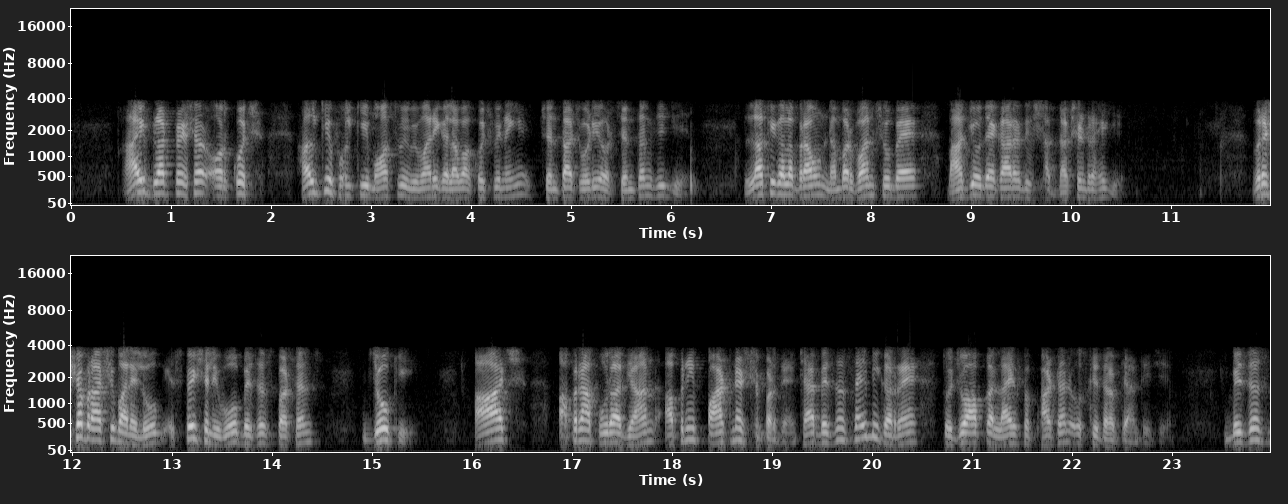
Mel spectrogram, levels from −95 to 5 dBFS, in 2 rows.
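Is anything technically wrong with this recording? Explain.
Yes. The whole clip passes through the AMR narrowband mobile codec. Nothing outside roughly 200 Hz to 3.5 kHz survives, and the clearly audible buzzy, synthetic edge to the speech, which fits the 10.2 kbps mode, comes from a pulse-driven vocal-tract model. A plain low-pass filter would sound muffled but not buzzy like this.

Lost AMR speech frames occur at 1.12, 2.70, 9.56 to 9.78, 16.90, 18.80 and 21.66 s. The decoder patches each gap by repeating the last pitch and tract settings at a falling gain. What you hear is a brief warble or dip, not a hard click or silent dropout. The longest event is at 9.56 s, where about 120 ms of loss is scattered over 160 ms and the sound smears before it recovers.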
